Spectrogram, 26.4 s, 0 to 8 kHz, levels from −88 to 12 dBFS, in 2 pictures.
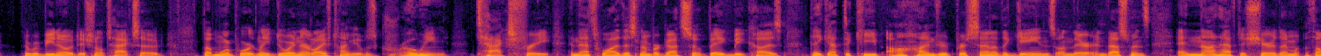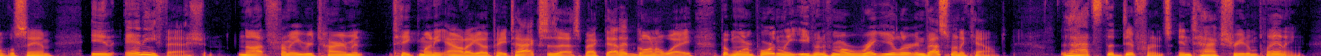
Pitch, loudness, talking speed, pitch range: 115 Hz, -15 LUFS, 195 wpm, 105-140 Hz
